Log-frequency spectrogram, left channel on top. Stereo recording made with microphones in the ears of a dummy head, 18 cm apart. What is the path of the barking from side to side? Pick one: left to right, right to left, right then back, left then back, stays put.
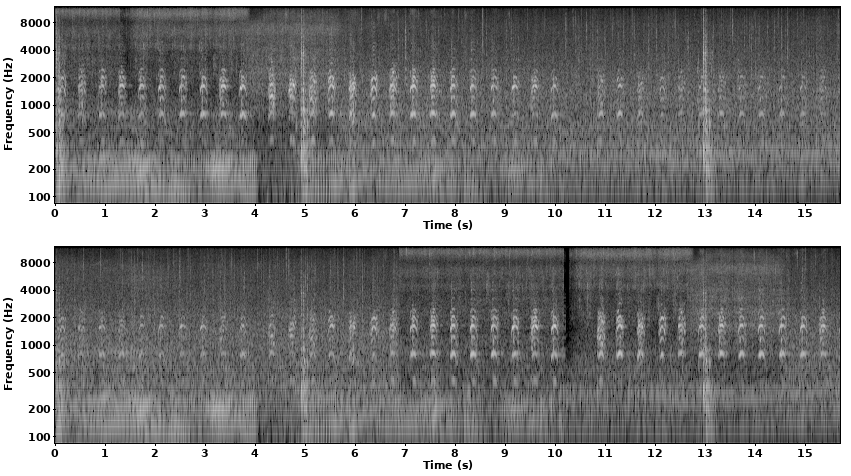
left to right.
